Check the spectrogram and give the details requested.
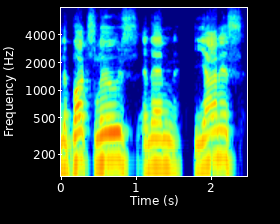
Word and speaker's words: Giannis: And I think Giannis Antetokounmpo.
